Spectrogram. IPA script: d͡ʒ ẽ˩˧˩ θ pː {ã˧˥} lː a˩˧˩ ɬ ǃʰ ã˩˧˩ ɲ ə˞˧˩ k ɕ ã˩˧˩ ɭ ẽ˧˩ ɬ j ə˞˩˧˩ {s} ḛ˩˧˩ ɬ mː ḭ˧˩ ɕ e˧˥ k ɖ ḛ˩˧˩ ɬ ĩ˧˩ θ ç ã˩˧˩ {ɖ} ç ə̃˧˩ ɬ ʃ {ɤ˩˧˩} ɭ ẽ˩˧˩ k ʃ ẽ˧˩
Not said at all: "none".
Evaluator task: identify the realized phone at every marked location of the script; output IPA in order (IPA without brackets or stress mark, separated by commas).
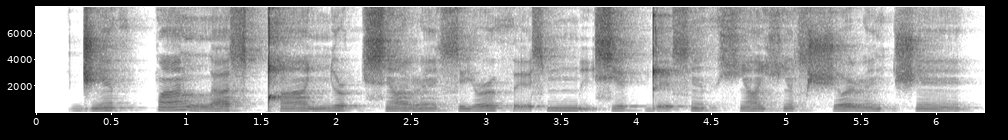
ã˧˥, θ, none, ɤ˩˧˩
